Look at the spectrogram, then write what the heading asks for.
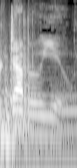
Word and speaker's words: W: party started first up kamen rider double or w it depends on how you pronounce it but most of the time it's double um this is the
